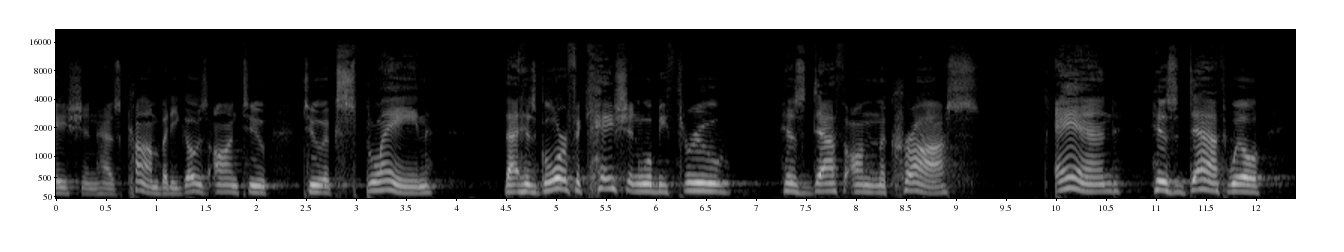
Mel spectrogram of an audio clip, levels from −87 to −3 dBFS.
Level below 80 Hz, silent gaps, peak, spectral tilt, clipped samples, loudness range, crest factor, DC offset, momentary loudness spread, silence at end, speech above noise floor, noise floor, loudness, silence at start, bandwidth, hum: -80 dBFS; none; -20 dBFS; -5.5 dB/octave; under 0.1%; 5 LU; 18 dB; under 0.1%; 15 LU; 0.35 s; 46 dB; -84 dBFS; -38 LUFS; 0 s; 16 kHz; none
